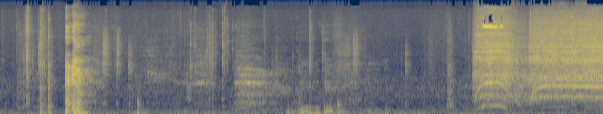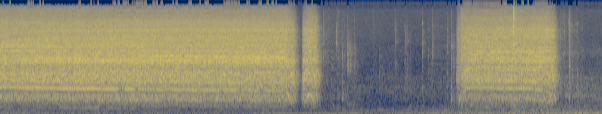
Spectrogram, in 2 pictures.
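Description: A power drill drives servo screws into the axle mount of a moon buggy model. Short bursts of whirring lead into two long, steady motor drones separated by a brief pause, all close by.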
